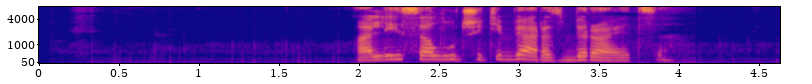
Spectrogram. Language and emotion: Russian, angry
